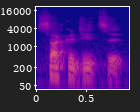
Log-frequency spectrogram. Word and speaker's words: 昨日: reason for that is it could also be pronounced sakujitsu sakuyitsu is more formal you might see it in newspapers or in formal announcements and stuff kino is just more common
